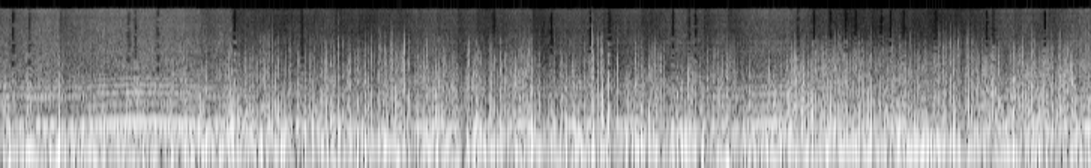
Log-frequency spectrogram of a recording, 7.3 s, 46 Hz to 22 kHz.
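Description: Blade 350 QX3 quadcopter's brushless motors and propellers humming steadily as it lifts off and climbs, heard close up from the camera on board, with slight wavering in pitch as the motors adjust.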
